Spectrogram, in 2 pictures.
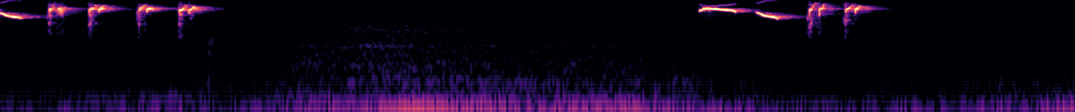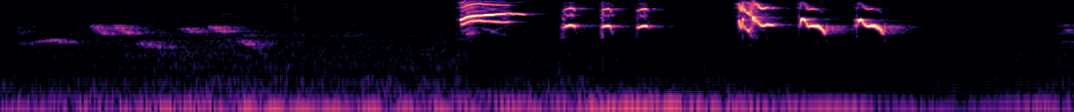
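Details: Orange-headed thrush song in an energetic, non-stop style, played so other birds join in: clusters of sharp high chips, soft low whistles in the middle, then more rapid high notes, with a constant low rumble.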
